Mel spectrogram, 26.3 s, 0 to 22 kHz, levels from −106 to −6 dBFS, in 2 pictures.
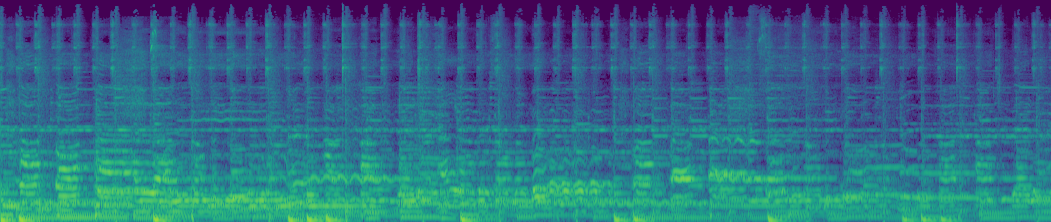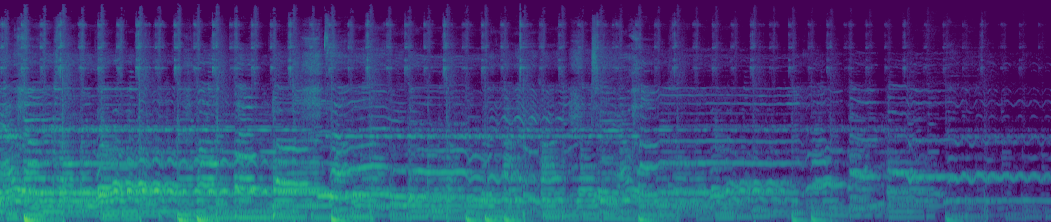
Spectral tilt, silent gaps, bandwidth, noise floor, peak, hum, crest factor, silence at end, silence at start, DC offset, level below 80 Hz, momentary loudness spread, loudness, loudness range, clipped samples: -5.5 dB/octave; none; 20 kHz; -62 dBFS; -14 dBFS; none; 20 dB; 0.8 s; 0 s; under 0.1%; -42 dBFS; 21 LU; -35 LUFS; 20 LU; under 0.1%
